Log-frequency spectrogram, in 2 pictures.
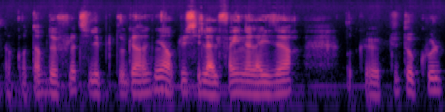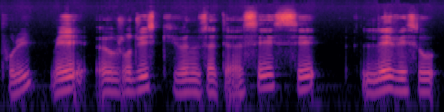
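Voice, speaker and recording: A French-accented man talks through a game in an easygoing, hesitant way. His voice is dark and mellow with a gravelly edge. He stops to correct himself often. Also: on the low side, normal speed. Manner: relaxed, lots of hesitations and self-corrections. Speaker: gaming YouTuber. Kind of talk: casual game commentary over screen.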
